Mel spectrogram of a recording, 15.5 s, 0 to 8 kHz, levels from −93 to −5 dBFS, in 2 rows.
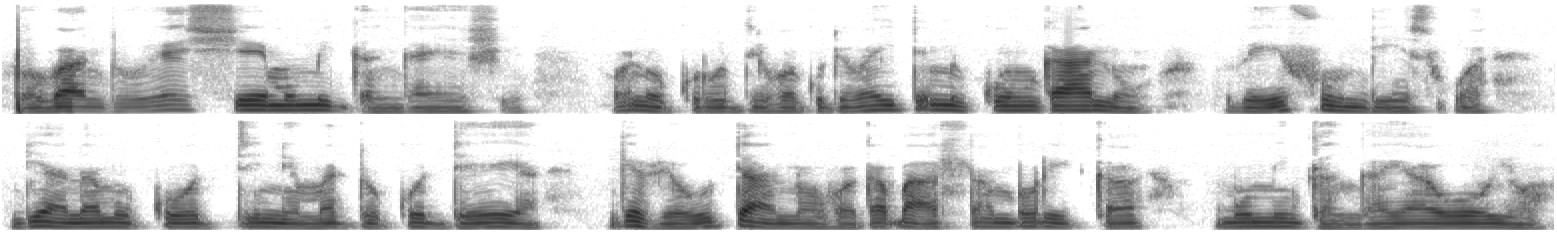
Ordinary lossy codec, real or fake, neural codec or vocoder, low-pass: AAC, 48 kbps; real; none; 7.2 kHz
